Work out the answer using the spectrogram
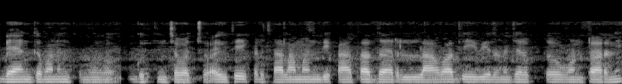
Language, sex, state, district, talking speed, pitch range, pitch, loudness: Telugu, male, Andhra Pradesh, Anantapur, 115 wpm, 115-120 Hz, 115 Hz, -19 LUFS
